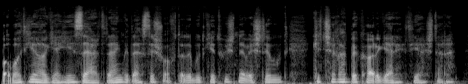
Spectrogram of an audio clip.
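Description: A man's voice: sits low, fairly even intonation, a little mellow, slightly rough, no echo, studio quality. An actor voicing a weary, practical farm mother in a radio drama, talking in an earnest, plain way. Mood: reasoning.

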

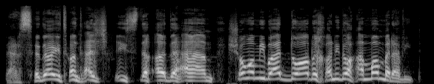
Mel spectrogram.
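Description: A man's voice: high-pitched, lively intonation, fairly bright tone, dry recording, clean studio sound, voice pushed up. A man voicing a meddlesome male church porter who giggles, gushes and lectures in a sly way. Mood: preachy, effusive.

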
